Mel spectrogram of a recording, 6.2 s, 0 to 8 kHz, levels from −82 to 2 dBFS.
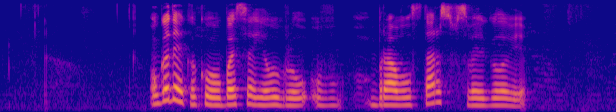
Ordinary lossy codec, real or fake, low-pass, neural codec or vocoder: none; real; 7.2 kHz; none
